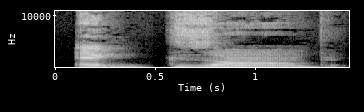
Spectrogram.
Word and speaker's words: exemple: Exemple, exemple. Je vois X et j'entends X, comme dans exercice.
